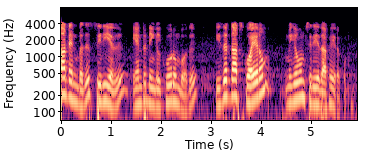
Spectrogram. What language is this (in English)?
Tamil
